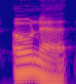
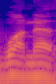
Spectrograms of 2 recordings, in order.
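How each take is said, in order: First: The name begins with a plain 'oh' sound. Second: The name begins with the word 'one'. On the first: "I always pronounced it O-Net" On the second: "So you pronounce it One Net"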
